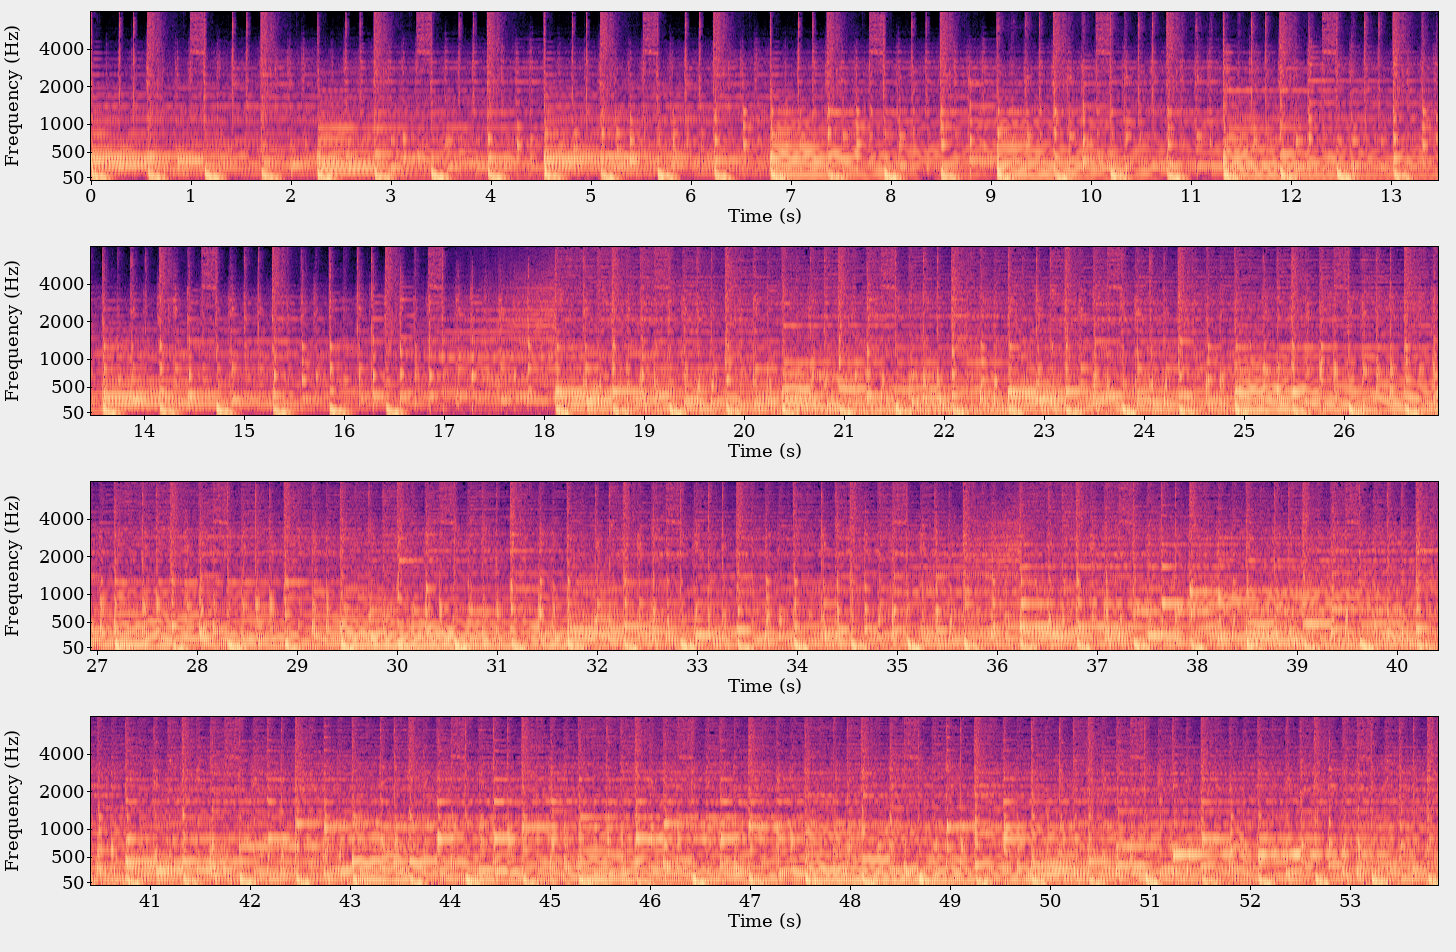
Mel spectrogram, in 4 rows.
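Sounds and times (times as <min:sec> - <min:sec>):
friendly background music: 0:00.0 - 0:53.8.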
